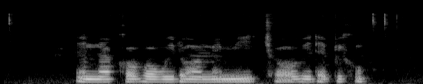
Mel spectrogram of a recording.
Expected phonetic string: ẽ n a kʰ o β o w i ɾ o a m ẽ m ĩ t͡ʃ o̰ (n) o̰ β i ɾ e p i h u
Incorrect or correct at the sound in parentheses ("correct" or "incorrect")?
incorrect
